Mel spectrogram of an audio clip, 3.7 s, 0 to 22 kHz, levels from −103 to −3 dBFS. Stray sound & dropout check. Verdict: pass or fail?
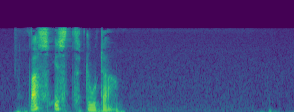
pass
